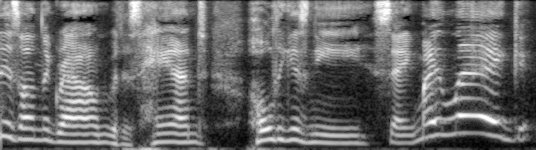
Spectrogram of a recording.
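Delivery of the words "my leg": high-pitched mock cry of pain; acted wail from an injured cartoon character; cartoon figure in pain. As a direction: yelp it like a hurt stick figure. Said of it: "there are three stick figures".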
